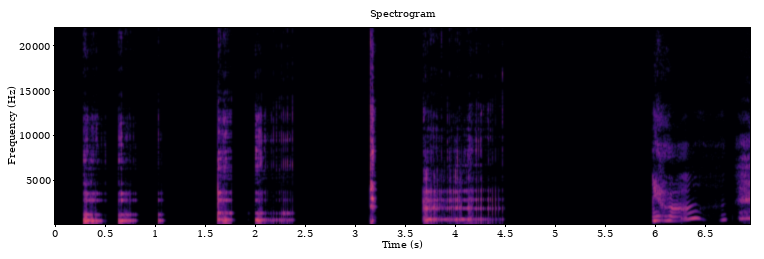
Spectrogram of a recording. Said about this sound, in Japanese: 私のゲップ、他の女と比べてどう？私が一番？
